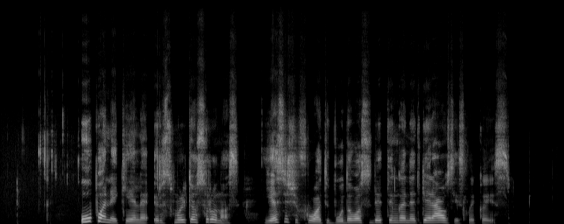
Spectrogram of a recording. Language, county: Lithuanian, Kaunas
